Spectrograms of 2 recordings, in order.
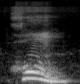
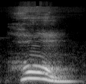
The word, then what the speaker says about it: home: For example, home, home. So HOM is also home, HOME is also home. So the E is silent here.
